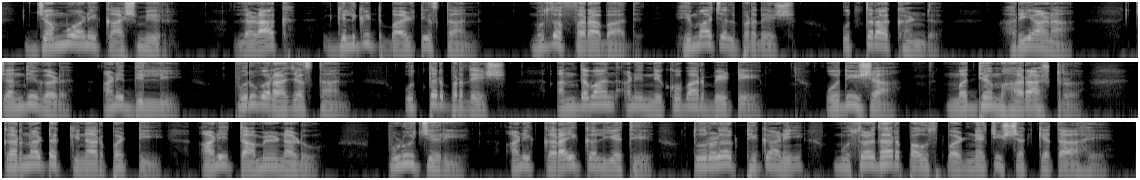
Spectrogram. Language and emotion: Marathi, neutral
